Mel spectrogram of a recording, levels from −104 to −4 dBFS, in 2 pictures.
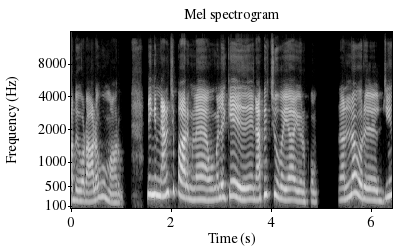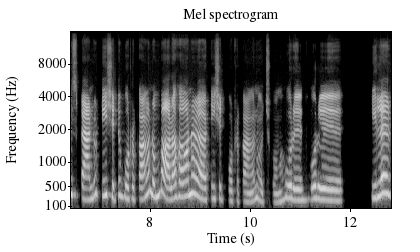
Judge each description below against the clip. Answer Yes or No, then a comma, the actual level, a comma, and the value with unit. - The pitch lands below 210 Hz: No, very high, 250 Hz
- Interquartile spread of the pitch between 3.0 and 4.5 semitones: No, average, 5.0 semitones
